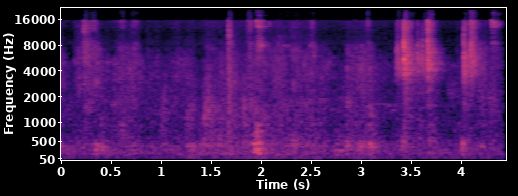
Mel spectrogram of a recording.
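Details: Brittany puppies, five weeks old and new to their kennel playpen, make soft brief whimpers and a few short yips. The sounds are spaced irregularly against a quiet indoor background hum.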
